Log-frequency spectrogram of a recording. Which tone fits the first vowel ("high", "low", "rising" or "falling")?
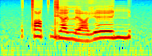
high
